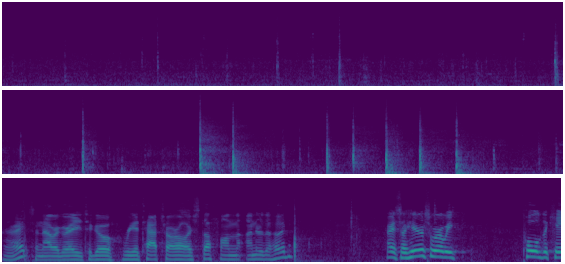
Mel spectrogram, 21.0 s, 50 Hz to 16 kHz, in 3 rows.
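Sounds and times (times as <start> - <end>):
sharp knocks on plastic: 9.4 - 10.2.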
